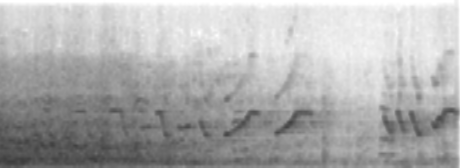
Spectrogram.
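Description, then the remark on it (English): A caged canary named Yasha squawks and chirps in a busy, continuous flurry of sharp, rising calls, fairly loud, with no voices over it. “That bird again. Shut up, you molting pest. I thought I told you to give that canary some Dr. Gruber's bird seed.”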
